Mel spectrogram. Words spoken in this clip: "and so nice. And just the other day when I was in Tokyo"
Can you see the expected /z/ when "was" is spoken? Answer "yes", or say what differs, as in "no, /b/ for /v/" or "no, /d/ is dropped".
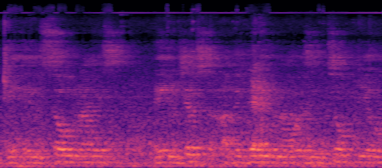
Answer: yes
